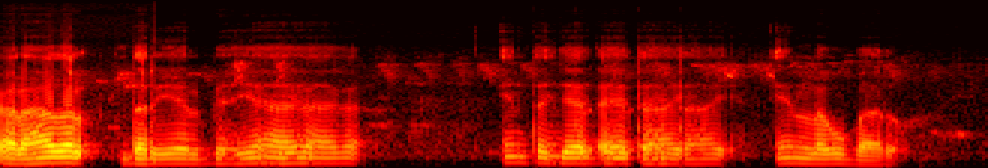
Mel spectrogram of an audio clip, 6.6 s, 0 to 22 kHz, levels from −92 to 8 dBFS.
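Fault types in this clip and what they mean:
Microphone overload: From 0.04 to 0.48 s the loudest speech peaks run about 4 dB past the converter's ceiling and are flattened, with a small share of samples clipped, giving a harsh crackle. Input gain set too high is the likely cause.
Microphone volume stepped down: At 1.02 s the speech and background fall together by about 6 dB in a single step, shortly after the overloaded opening. This is likely the call software cutting the device's input volume after detecting clipping.
Doubled audio track: From 1.62 to 5.14 s a second full-band copy of the speech trails the original by roughly 300 ms at about 5 dB lower, with no reverberant tail, starting and stopping abruptly. A slower second capture path is the likely cause.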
